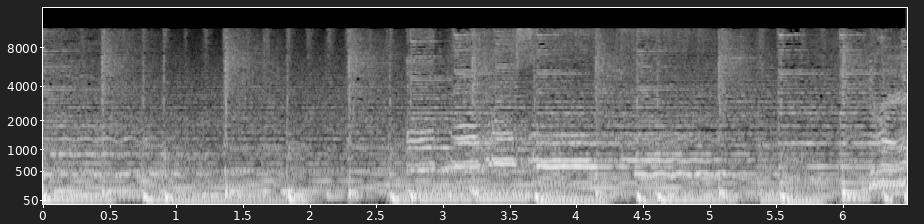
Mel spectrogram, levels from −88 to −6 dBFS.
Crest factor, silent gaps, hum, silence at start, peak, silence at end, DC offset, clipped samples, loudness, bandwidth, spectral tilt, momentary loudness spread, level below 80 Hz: 16 dB; none; none; 0 s; -4 dBFS; 0 s; under 0.1%; under 0.1%; -20 LUFS; 11.5 kHz; -5.5 dB/octave; 6 LU; -24 dBFS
